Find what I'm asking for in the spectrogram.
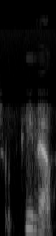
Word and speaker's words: Rapinoe: And Megan Rapinoe, it's actually pronounced Rapinoe, talked, you know, I mean, she's fantastic.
